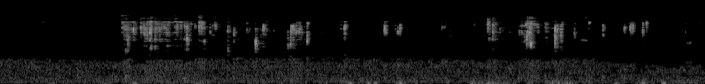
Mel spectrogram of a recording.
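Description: Water spattering and dripping in short, irregular splashes as freshly repotted bonsai are soaked, water draining through the soil until it runs clear.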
